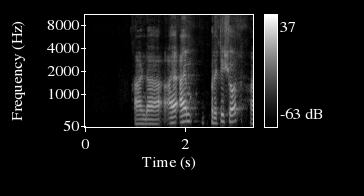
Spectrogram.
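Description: A young man speaks calmly through an online call microphone.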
